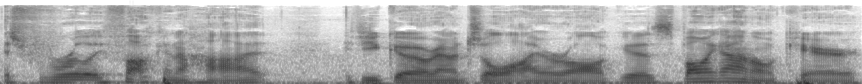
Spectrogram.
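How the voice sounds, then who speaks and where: Here is a man with a plain, everyday voice. He speaks fairly low and at a fairly quick pace. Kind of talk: casual chat. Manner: casual, laid-back.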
